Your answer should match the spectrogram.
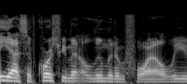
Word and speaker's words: aluminum: You know, it's two more syllables. – No, I think it's more than that. – Three. – It's three more. – Aluminum. – Close enough. Whatever. – Yeah, four. – Three or four if you say it wrong, like the English did.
